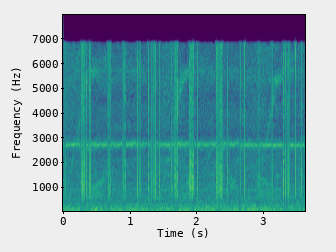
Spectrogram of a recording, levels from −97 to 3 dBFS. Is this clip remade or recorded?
remade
